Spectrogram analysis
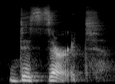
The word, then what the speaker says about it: dessert: Dessert.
